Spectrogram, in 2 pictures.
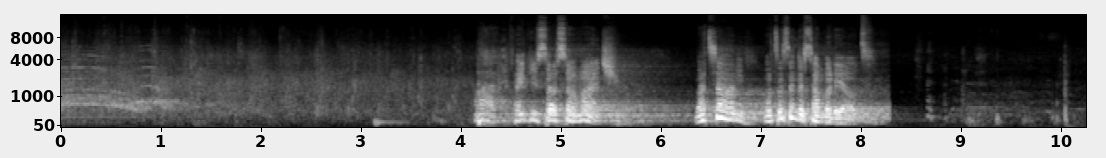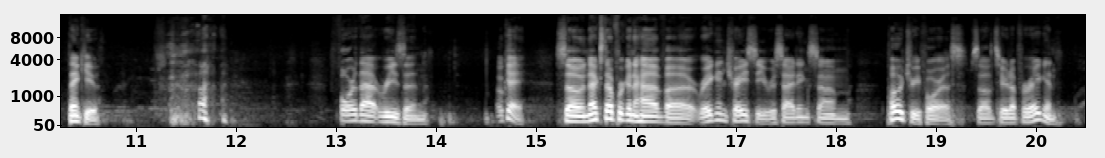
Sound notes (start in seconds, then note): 4.6 altered robotic voice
